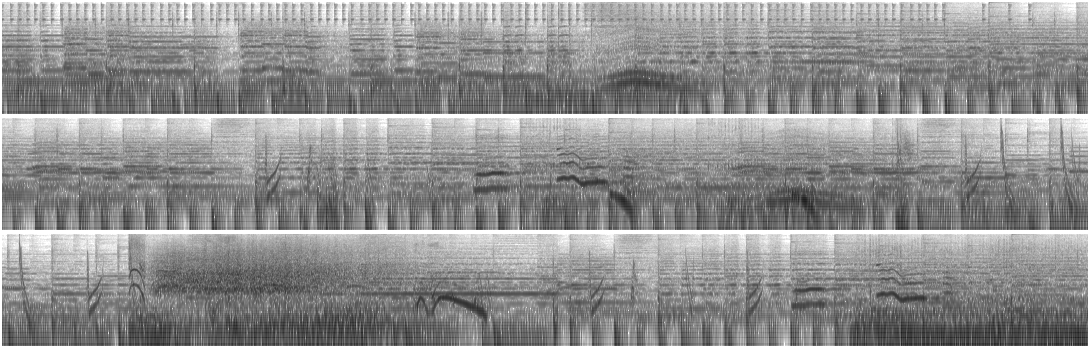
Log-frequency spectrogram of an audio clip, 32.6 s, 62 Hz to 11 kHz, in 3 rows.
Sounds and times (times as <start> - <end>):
Music: 0.0 - 32.5.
